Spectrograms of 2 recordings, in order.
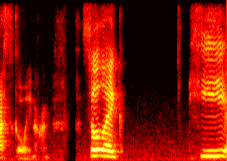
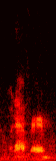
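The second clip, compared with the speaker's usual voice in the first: resigned sigh; 21 dB quieter than usual. Real, not acted.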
